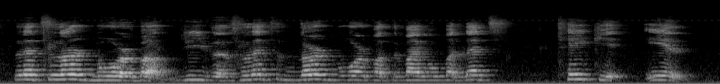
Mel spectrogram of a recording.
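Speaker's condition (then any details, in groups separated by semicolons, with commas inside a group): Spastic cerebral palsy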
